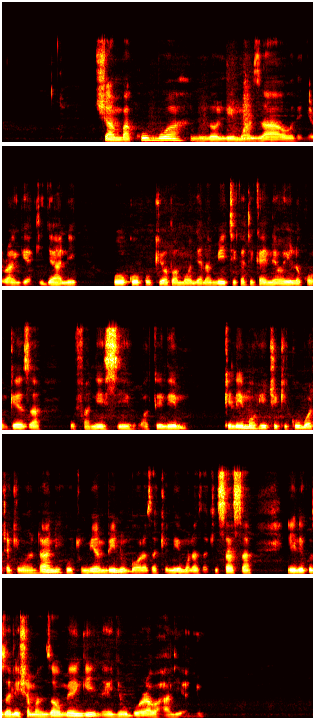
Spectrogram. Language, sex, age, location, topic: Swahili, male, 25-35, Dar es Salaam, agriculture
